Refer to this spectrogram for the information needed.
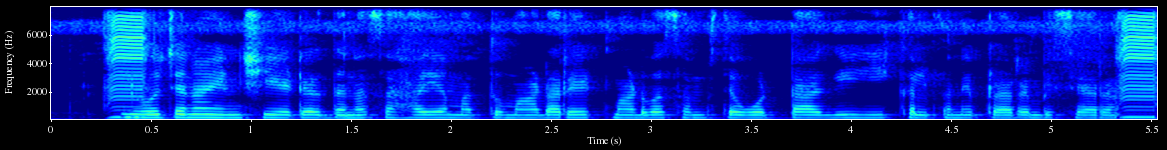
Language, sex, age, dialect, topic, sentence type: Kannada, female, 25-30, Central, banking, statement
